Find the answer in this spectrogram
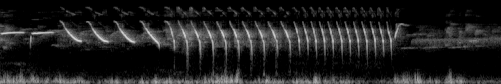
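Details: Canary in cengkok mewah masteran song: several sharp downward-sweeping whistles, then a long rapid high trill of about thirty pulses, ending in a soft buzzy tail, with low thumping noise throughout.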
